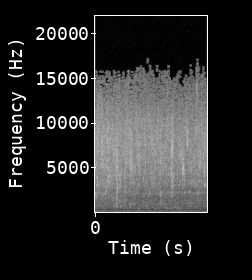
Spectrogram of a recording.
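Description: Water running and trickling steadily in an IBC tote aquaponics system, with a faint low steady hum underneath.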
